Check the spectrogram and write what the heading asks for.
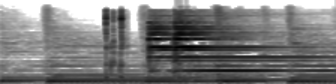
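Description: Subscribe-button sound effect: a quick double mouse click, then a bright bell chime about a second in that rings and fades, over background guitar music.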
